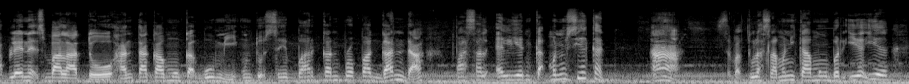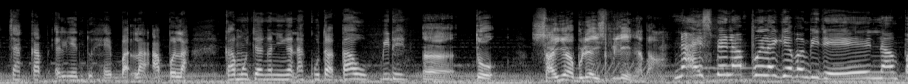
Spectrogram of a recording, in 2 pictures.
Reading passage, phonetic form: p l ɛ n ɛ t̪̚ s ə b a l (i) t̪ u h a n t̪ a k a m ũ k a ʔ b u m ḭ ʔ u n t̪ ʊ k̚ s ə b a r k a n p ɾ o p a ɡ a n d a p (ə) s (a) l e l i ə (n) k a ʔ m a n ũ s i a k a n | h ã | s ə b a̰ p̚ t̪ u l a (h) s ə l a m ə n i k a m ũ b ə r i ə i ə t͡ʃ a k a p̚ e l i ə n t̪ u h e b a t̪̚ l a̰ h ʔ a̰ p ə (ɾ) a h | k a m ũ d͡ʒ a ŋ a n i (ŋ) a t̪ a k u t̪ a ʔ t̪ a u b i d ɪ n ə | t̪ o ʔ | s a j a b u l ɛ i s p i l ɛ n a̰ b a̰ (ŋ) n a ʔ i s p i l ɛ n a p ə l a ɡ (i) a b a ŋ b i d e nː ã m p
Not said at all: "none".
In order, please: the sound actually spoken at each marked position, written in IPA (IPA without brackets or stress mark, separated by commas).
a, a, a, n, h, l, ŋ, ŋ, i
